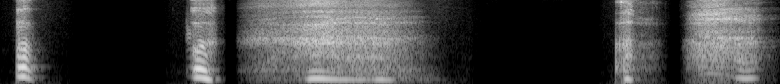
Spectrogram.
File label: Vox Sad, jp; voices; heroes; Priscilla; kingsraid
